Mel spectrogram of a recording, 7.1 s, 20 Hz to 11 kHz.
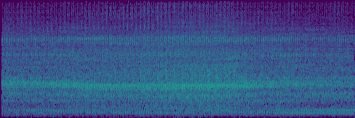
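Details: Peugeot/Citroën THP 175 engine at idle: light, fairly regular ticking about four times a second over the engine; abnormal noise, cause undetermined.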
